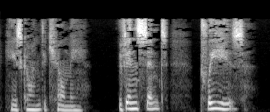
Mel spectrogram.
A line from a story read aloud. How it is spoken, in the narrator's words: she moaned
